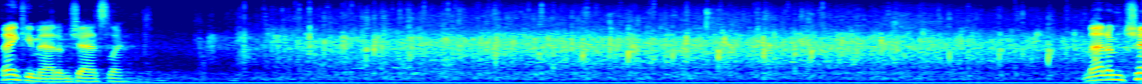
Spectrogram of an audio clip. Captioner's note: applause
